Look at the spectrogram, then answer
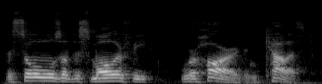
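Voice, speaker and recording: Animated man reading fiction. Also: medium pitch, moderate pace, husky. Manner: expressive, storytelling. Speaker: author reading own fiction. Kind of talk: dramatic fiction narration.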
